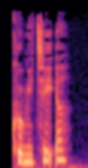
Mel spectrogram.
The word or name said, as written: kommitteret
